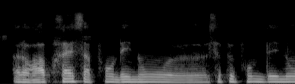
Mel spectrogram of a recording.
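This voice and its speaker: A man's dark, mellow voice at a fairly slow pace over a quiet background. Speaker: advocacy movement member. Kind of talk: casual chat. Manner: halting.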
